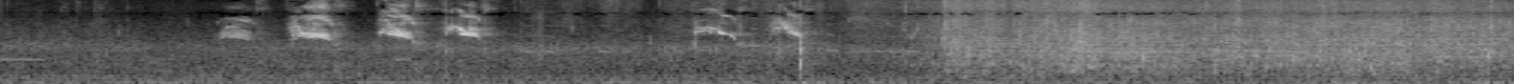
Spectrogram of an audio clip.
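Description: Short, high bird calls, each falling in pitch: four in quick succession from about a second and a half in, two more around five seconds, over a low rumble. From about six seconds a steady rushing noise, wind or moving water, fills in.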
